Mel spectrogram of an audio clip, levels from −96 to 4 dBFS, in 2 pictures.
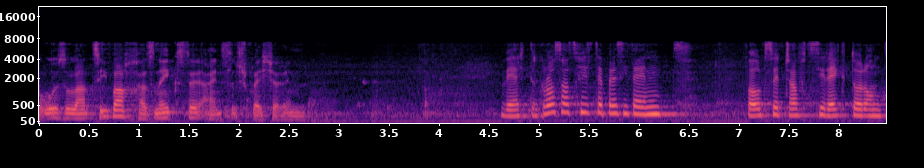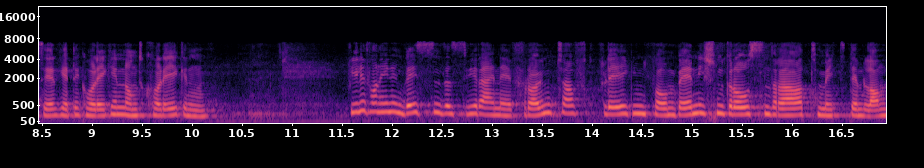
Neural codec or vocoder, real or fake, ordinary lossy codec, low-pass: codec, 16 kHz, 16 kbps, FunCodec, trained on LibriTTS, 50 frames a second; fake; none; 7.2 kHz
